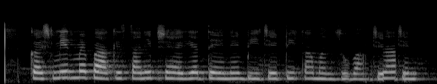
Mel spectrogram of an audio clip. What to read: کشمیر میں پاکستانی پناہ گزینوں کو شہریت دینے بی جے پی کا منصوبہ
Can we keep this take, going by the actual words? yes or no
no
